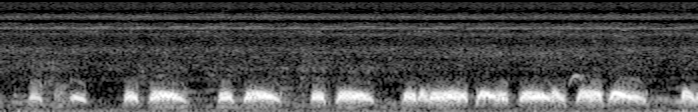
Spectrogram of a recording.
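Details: Young spotted dove, moulting yet very eager, giving a halting cà lăm coo: repeated short, soft mid-pitched coo notes, some run together in doubled bursts, about one per second, over a quiet background hum.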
